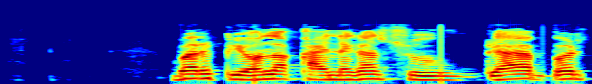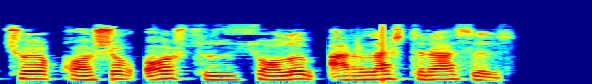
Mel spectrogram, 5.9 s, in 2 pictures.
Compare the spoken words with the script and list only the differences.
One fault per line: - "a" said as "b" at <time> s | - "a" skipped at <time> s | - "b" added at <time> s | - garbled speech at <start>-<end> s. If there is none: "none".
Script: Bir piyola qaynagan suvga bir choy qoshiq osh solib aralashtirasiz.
- "tuzi" added at 4.0 s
